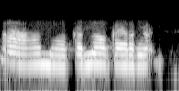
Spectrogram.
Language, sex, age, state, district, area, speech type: Malayalam, female, 30-45, Kerala, Alappuzha, rural, conversation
